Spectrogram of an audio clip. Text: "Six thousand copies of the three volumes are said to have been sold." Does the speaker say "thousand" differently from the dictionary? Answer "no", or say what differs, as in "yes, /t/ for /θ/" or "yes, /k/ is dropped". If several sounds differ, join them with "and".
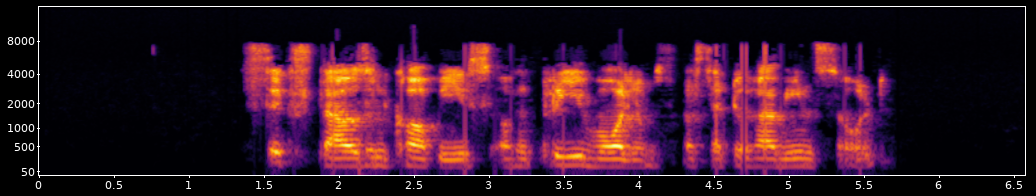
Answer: yes, /t/ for /θ/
